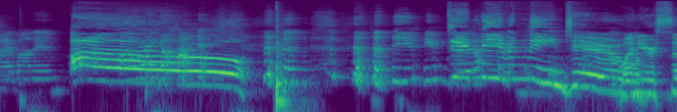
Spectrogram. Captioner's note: laughs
